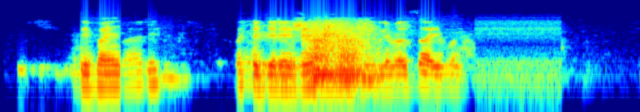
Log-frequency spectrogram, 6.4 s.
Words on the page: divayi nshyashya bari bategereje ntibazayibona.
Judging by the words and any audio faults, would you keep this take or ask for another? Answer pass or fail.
fail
